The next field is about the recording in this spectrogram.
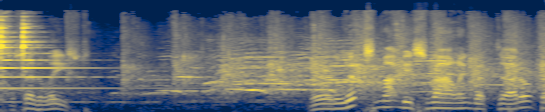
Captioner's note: bell ringing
